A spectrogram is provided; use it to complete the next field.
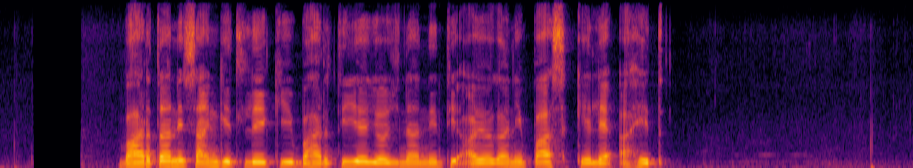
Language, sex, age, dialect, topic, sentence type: Marathi, male, 18-24, Northern Konkan, banking, statement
